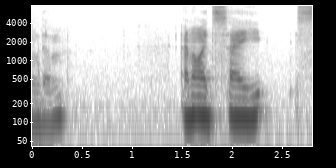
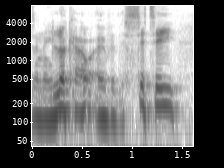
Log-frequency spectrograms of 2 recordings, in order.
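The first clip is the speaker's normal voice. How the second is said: ordinary talk, nothing marked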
